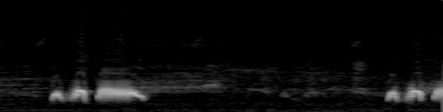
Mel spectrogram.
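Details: Spotted dove used as a decoy to draw in wild doves, giving a three-part coo (two brief notes, then a drawn-out vibrating note), followed after a pause by the start of another phrase.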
